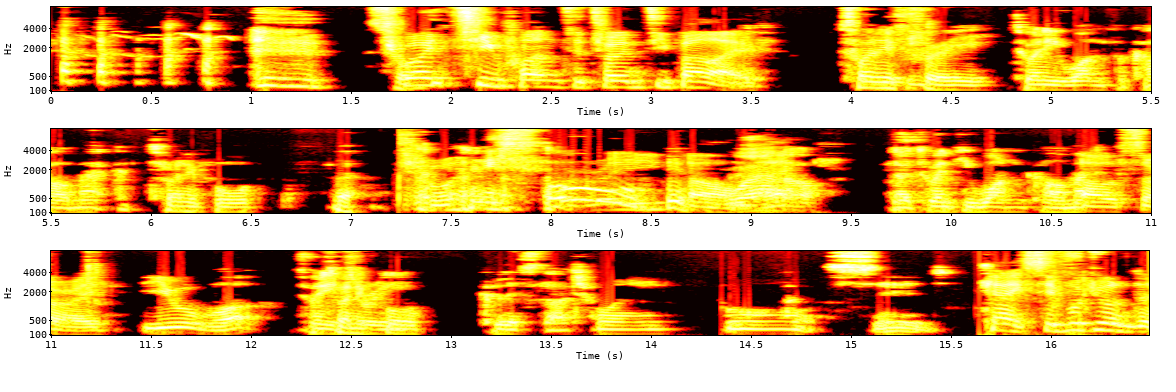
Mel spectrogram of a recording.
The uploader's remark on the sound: Sorry about the crazy audio. Unfortunately our recording of this episode did not go well. Apologies for the quality of the audio, we corrected as much as possible but also have the original audio behind it at just after the 27 th minute.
